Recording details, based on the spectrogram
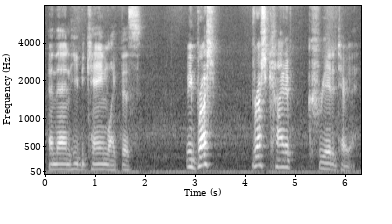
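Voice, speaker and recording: A man's voice: sits low, sing-song, takes it slowly. A middle-aged man chatting casually as a podcast guest, laid-back, slangy and freely swearing as he reminisces. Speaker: podcast guest, veteran pro snowboarder. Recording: noticeable background room noise.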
